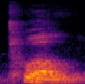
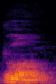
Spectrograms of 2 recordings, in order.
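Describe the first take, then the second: First: The t is strongly aspirated. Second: The t is plain and unaspirated. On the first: The speaker calls it right. "টি এর উচ্চারণটা ঠয়ের উচ্চারণ হবে" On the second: The speaker calls it wrong. "আমরা আগে বলতাম কি টুয়েলভ"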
